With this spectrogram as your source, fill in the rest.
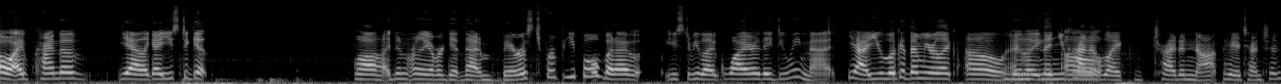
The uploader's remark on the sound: two best friends sat in the car and chatted.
